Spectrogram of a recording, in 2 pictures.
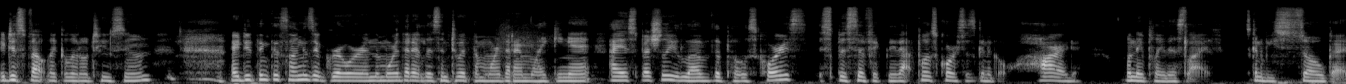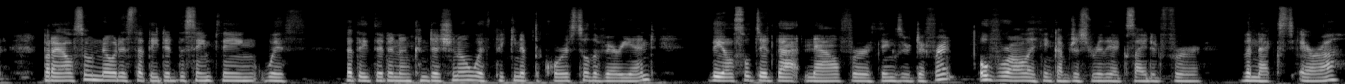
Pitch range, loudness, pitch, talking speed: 160-185 Hz, -23 LUFS, 175 Hz, 225 wpm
